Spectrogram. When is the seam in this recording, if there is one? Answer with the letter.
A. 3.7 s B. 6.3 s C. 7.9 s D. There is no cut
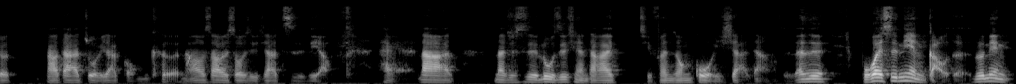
D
